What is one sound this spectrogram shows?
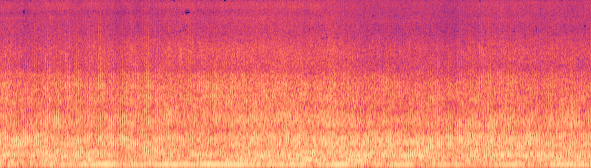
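A helicopter's rotor and engine roar loudly and steadily nearby.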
